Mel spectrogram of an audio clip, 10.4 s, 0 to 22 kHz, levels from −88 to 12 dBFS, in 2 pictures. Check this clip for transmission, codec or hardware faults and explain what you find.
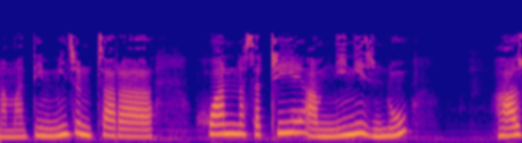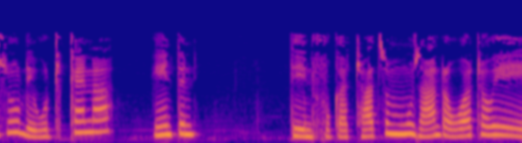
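One fault runs through the entire clip: MP3 compression damage, plainly audible from start to finish.

The speech has a watery, swirly quality and chirpy s sounds, and nothing reaches above 8.4 kHz. On a spectrogram that shows as a hard, flat ceiling with patchy, flickering holes below it. The likely cause is an MP3 encoder starved of bits, consistent with a bitrate around 32 kbps. It cut the treble at a fixed frequency and zeroed weak frequency lines that switch on and off between frames.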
